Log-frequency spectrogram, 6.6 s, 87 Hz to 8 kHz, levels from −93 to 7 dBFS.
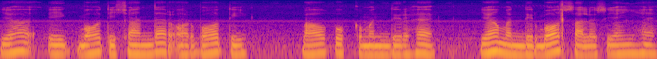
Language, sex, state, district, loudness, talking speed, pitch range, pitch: Hindi, male, Maharashtra, Gondia, -19 LUFS, 180 wpm, 125-140 Hz, 130 Hz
